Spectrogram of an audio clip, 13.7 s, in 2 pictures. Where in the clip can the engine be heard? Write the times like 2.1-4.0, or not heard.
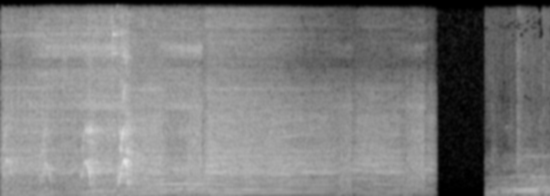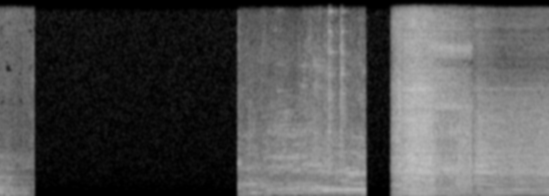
0.0-5.5, 11.8-13.7.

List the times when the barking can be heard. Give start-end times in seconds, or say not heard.
0.0-1.8.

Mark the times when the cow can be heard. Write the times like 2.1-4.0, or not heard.
0.8-2.8, 6.0-7.3, 9.8-11.4.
